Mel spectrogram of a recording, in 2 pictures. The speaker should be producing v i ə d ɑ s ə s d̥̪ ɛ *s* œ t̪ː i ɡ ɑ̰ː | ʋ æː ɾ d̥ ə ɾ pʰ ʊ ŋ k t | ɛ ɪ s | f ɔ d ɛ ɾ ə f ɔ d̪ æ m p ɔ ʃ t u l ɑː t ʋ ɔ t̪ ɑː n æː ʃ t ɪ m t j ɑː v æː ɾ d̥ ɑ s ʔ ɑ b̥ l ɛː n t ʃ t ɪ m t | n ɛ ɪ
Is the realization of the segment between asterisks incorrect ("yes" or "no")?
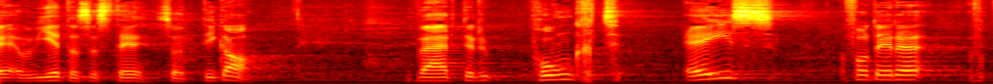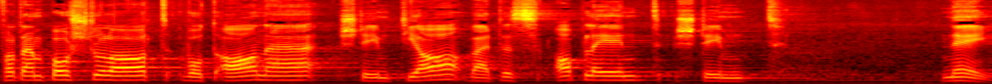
no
